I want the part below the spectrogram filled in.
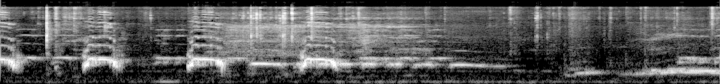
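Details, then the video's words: Lure song of a local wild zebra dove meant to draw other doves into singing: a few bright staccato coo notes, then a sustained even tone trailing off, followed by softer, lower cooing. "SUARA KRISTAL KUNG BULAT PANCINGAN SANGAT AMPUH BURUNG PERKUTUT GACOR MANGGUNG"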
